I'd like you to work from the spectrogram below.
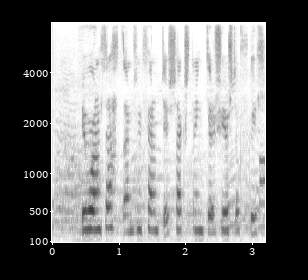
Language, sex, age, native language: Icelandic, female, 15, Icelandic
